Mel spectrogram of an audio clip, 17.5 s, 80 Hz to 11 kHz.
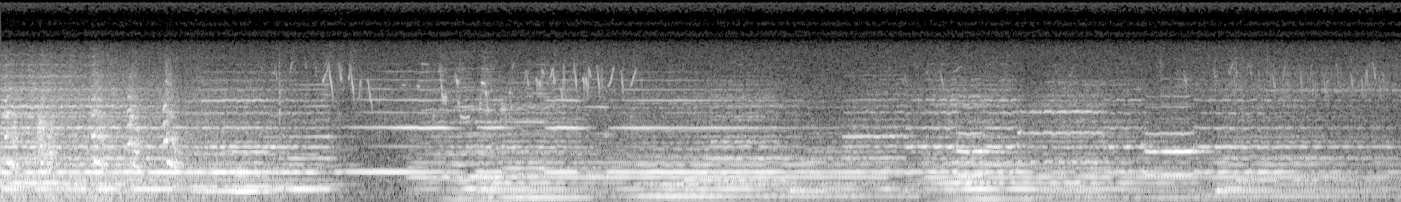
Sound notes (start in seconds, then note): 3.3 birds singing; 3.3 bright music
